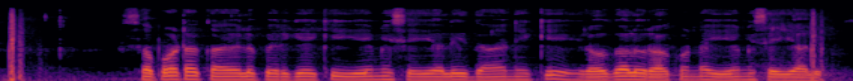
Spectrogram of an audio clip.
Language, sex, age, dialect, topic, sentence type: Telugu, male, 18-24, Southern, agriculture, question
